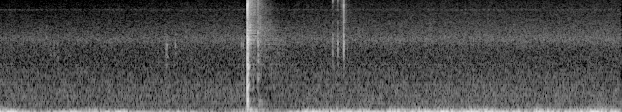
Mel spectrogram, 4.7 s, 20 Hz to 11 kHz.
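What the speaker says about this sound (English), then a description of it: "I believe that was 5 shots" A single sharp crack from an Umarex Avera air pistol, brief and close, with a fainter follow-up click a moment later against quiet room noise.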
